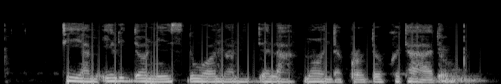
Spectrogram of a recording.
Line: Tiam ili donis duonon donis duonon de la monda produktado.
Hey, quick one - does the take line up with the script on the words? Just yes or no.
no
